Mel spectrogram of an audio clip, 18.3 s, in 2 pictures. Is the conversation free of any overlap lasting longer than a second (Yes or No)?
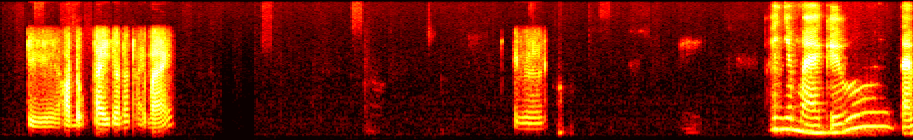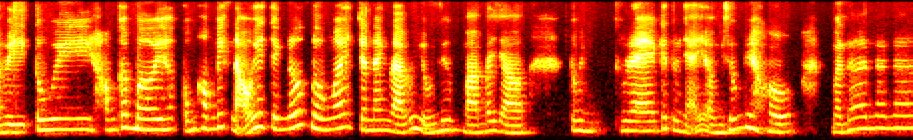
Yes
